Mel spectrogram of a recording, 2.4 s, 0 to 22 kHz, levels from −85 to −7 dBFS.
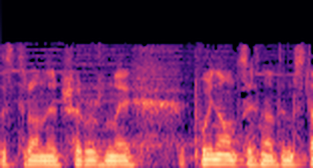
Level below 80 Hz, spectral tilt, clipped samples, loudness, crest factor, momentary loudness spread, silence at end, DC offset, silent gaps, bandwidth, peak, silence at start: -44 dBFS; -6 dB/octave; under 0.1%; -18 LUFS; 14 dB; 8 LU; 0 s; under 0.1%; none; 7.8 kHz; -4 dBFS; 0 s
